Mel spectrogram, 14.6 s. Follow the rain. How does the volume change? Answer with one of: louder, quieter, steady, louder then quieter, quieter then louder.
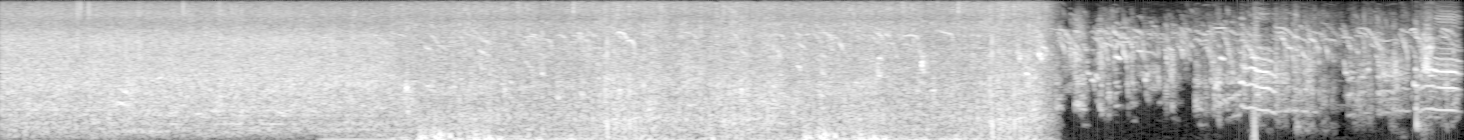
steady.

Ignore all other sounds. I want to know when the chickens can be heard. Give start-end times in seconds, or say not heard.
3.1-14.6.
